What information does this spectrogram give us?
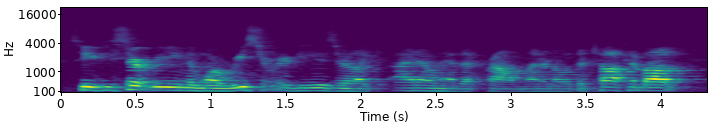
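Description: A man's voice: medium pitch, steady tone, rapid-fire. A man in his thirties giving a casual home gym product review, rambling with many fillers and restarts, recorded indoors on a camera mic a few feet away. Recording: very echoey room.

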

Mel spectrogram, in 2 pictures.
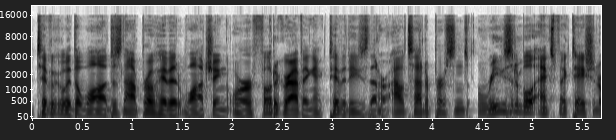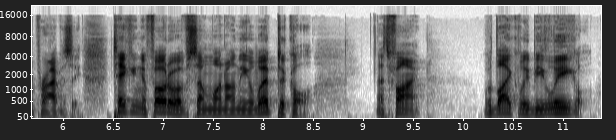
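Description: A man's voice: lowish voice, fast talker, clear, resonant tone, dry recording, clean studio sound. A man delivering scripted sports news commentary in a stern, lecturing tone.

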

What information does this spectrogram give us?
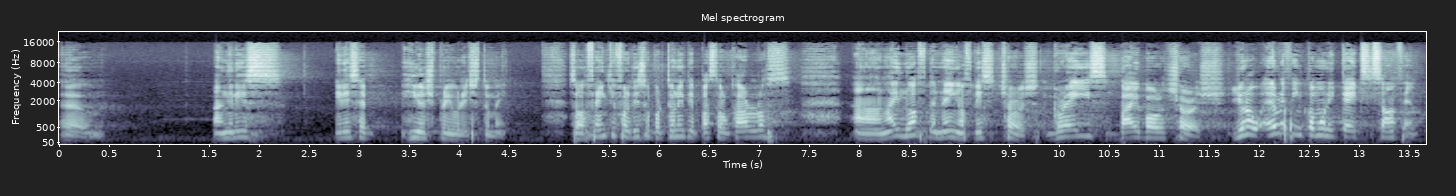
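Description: A man in his thirties with a Cuban accent, preaching as a guest on a church stage with a slow, careful delivery. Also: high-pitched, lively intonation, fairly bright tone. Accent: Cuban Spanish. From Cuba. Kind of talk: sermon. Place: church stage, large hall. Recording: long reverb of a church hall.

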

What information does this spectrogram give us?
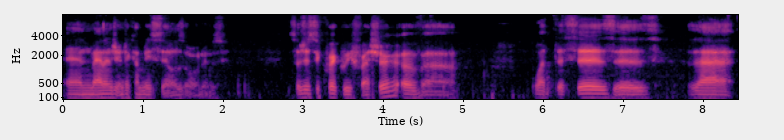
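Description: A man giving an informal step-by-step software walkthrough as a trainer, explaining and thinking aloud as he goes. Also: deep voice, dry recording, rough recording.

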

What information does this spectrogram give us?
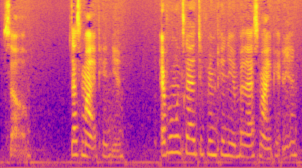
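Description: A woman's voice: high-pitched, quick pace, pushed and bright, slight background noise. An eighteen-year-old woman with a Newfoundland accent, chatting casually into a camera in her bedroom, rambling with restarts and giggles. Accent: Newfoundland English. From Newfoundland, Canada. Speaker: vlogger. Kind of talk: casual opinion vlog. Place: small bedroom under a bunk bed, indoors. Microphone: phone or webcam close in front.

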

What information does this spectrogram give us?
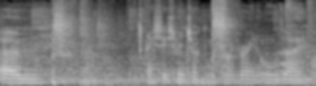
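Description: A woman's voice: deep voice, completely flat delivery, a little fast. Chatty young woman vlogging. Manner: chatty, breezy, trailing ums. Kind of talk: casual vlog narration. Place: outdoor city streets and busy indoor markets. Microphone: handheld camera at arm's length. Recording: loud crowd and music behind.

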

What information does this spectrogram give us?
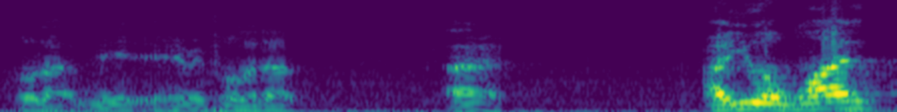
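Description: A man's voice: on the low side, expressive, moderate pace, far from the mic, crowd noise, rough recording. Slangy young man streamer, slightly off-mic. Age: young adult. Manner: slangy, swearing, playful teasing. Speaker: streamer host. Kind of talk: casual live-stream chat. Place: indoor room at a desk.

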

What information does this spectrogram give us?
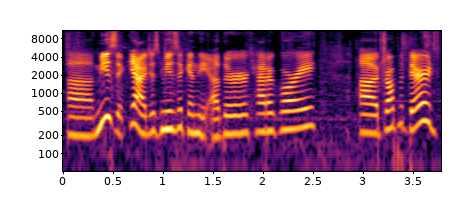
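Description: A woman's voice: a little high, brisk, a bit bright, a little hiss or hum. Bubbly young woman. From Netherlands. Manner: chatty, laughs often, reads out viewer comments. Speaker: livestream co-host. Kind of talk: casual gaming stream chat.

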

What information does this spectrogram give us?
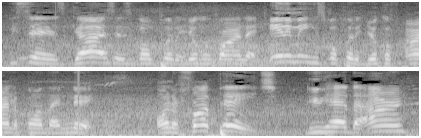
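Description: A man's voice: sits high, rapid-fire, a little hiss or hum. A young man street preaching outdoors into a handheld mic, emphatic and questioning, often repeating words. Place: outdoors by a parking lot.

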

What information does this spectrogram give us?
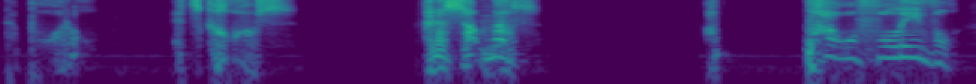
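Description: An actor playing a small, mouthy, excitable undead sidekick in a video game, theatrical and easily indignant. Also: male voice, sits high, unhurried, creaky, breathy edge, full character voice. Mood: ominous. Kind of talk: video game cutscene acting.

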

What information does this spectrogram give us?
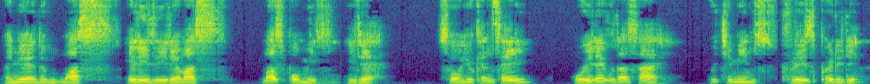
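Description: A man's voice: medium pitch, fairly even intonation, measured pace, dark tone. A man teaching grammar in a scripted lesson, explaining step by step in short phrases. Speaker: Japanese language teacher.

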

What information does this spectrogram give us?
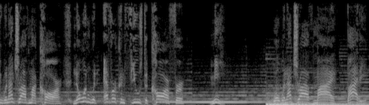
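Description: Slow deliberate spoken-word man. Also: sits high. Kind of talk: scripted spoken-word monologue.

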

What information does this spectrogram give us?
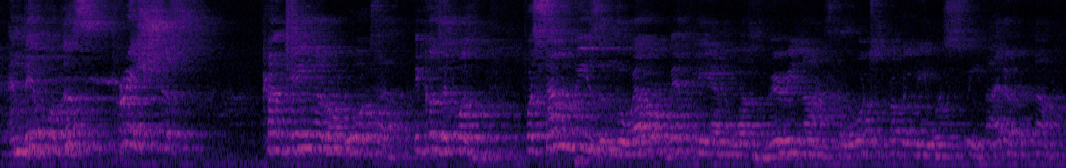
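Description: Older pastor preaching in an echoey hall. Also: male voice, sits high. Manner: emphatic, slows down to stress key phrases. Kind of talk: sermon. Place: small church hall with stage and pulpit. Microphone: room mic at a distance. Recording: echoey hall, distant mic, faint hiss.

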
